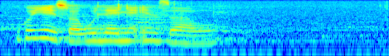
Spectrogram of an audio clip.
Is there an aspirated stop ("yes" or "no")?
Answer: no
